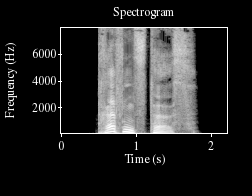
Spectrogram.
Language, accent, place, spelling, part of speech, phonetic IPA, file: German, Germany, Berlin, treffendstes, adjective, [ˈtʁɛfn̩t͡stəs], De-treffendstes.ogg
- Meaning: strong/mixed nominative/accusative neuter singular superlative degree of treffend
